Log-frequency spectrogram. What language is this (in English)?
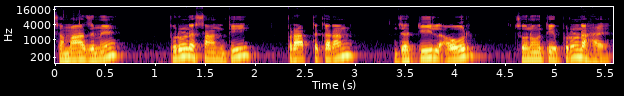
Rana Tharu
